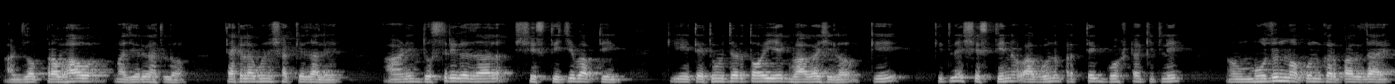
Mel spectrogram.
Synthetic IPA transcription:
a̰ɽ̃id͡zopɾəbʱaʋmad͡ʑʱeɾɡʱat̪lə | t̪jakʰlaɡuːnɕəkjəd͡zalẽ | aɽ̃id̪usɾiɡəd͡zalɕist̪it͡ɕiːbab̚t̪iː | kiːt̪et̪ʰũmiːt̪əɾt̪oiekbʱaɡaɕiləki | kit̪ʰleɕist̪iːnʋʔaɡuːnpɾət̪jek̚ɡoʂʈəkit̪ʰli | mod͡zuːnmapuːnkəɾpakd͡zaj

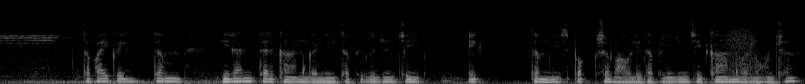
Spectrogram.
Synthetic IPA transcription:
t̪ʌpaĩkoekd̪̥ʌmniɾʌnt̪ʌrkamɡʌrnet̪ʌpaĩkod͡zunt͡sʌ̃ĩek̚ | d̪̥ʌmnispʌkʂʰʌbʱawlet̪ʌpãĩled͡zunt͡sʌ̃ĩkamɡʌrnuɦunt͡sʰʌ

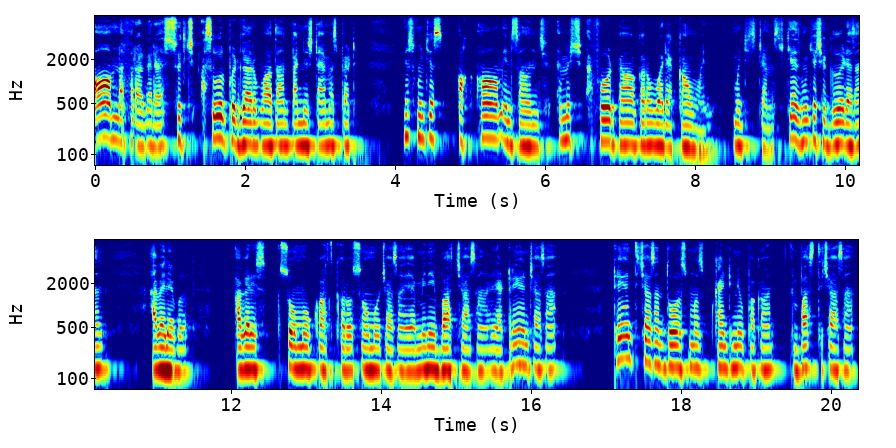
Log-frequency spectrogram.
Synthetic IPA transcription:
aːmnɐfʰɐɾɐɡɐɾɐssut͡ʃʰɐsɨːlpɨʈʰɡɐɾʋaːt̪̬aːnpɐnd͡ʒisʈaːjmɐspʲɛʈʰ | jusmunʲt͡ʃɐs | ɐkʰaːminsaːnt͡ʃʰi̥ɐmit͡ʃɐfəːɖpʲãːkɐɾõːʋɐːɾʲjaːkɐmʋɐnʲ | munʲt͡ʃisʈaːjmɐskʲesmũnt͡ʃɐt͡ʃʰiɡəːɽʲɐs̬aːn | ɐʋeːleːbɨl | ɐɡɐɾissoːmuːkɐt̪ʰkɐɾoːsoːmuːt͡ʃʰaːs̬ãːnjaminiːbɐst͡ʃʰaːsãːnjaʈɾeːnt͡ʃʰaːs̬ãːn | ʈɾeːnt̪i̥t͡ʃʰaːsaːnd̪oːsmɐzkɐɳʈinjuːpɐkaːnbɐst̪it͡ʃʰaːsãːn

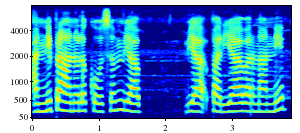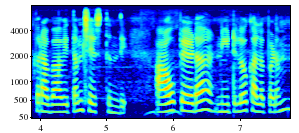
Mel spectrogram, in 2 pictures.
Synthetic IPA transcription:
ɐnːipɾaːɳulɐkɔːsɐmʋjaː | ʋjaːpɐɾjaːʋɐɾɐɳaːnːipɾɐbʱaːʋit̪ɐmt͡ʃe̞ːst̪und̪i | aːwupɛːɽɐniːʈilo̞ːkɐlɐpɐɽɐm

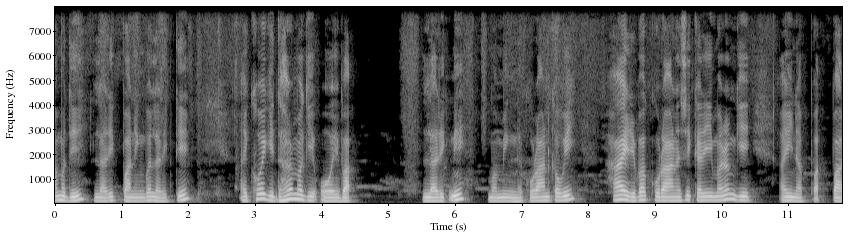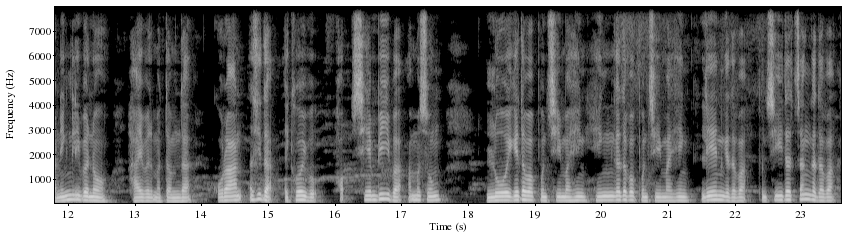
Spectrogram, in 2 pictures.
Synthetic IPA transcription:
ɐmɐdilɐɾik̚paniŋbɐlɐɾik̚te | ɐ̰jkʰojɡidʱɐɾmɐɡiʔojbɐ | lɐɾik̚ni | mɐmiŋnɐkuɾankɐwi | hajɾibɐkuɾanɐs̬ikɐɾimɐɾɐmɡiɐ̰jnɐpaniŋlibɐno | hajbɐmɐtɐmdɐ | kuɾanɐs̬idɐɐjkʰojbu | hsembibɐ̰ʔɐmɐsuŋ | lojɡɐdɐβɐpunsimɐɦiŋhiŋɡɐdɐbɐpunsimɐɦiŋlenɡɐdɐbɐpunsidɐt͡ʃɐŋɡɐdɐbɐ

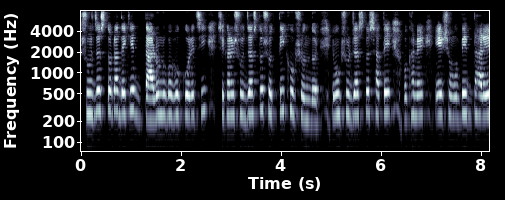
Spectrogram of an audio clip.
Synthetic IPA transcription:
ʃuɾd͡ʑast̪oʈad̪ekʰed̪aɾunupabʱok̚kːoɾet͡ɕʰiʃekʰaneʃuɾd͡ʑast̪oʃot̪ːijkʰubʃund̪oɾeboŋʃuɾd͡ʑast̪oɾʃat̪ʰeokʰaneeɾʃomud̪ʱːiɾd̪ʱaɾe

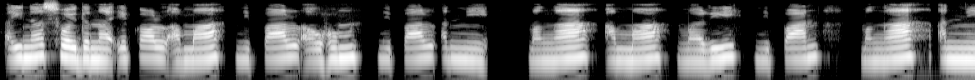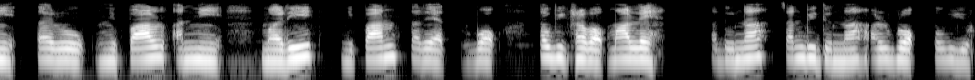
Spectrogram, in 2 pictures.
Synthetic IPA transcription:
ajnasojdanaʔekɔlamanipalawɦumnipalɐni | maŋaːmamɐɾinipan | maŋaːnitaɾuk̚nipalɐni | mɐɾi | nipantaɾet̚bɔk̚ | tawbikʰɾaβak̚male | adunat͡ʃanbidunaːlbɔk̚tawbiju

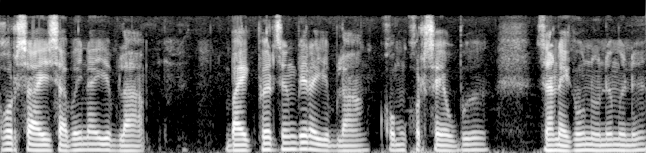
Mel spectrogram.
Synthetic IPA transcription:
kʰɔɾsajsabɯjnajɯbla | bajk̚pʰɯɾzɯŋbeɾajɯblakʰɔmkʰɔɾsajawbɯzanajɡɯwnunɯmɯnɯ

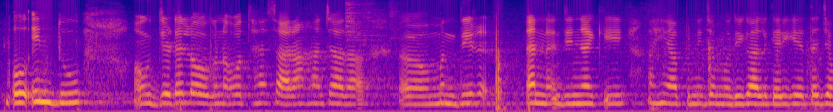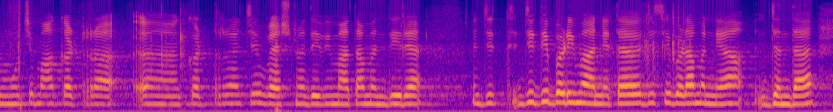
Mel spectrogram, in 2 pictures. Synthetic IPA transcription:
oːʔɪnd̪uː | d͡ʒeːɽeːloːɡnot̪ʰːɛ̃ːsaːɾãːɦãːd͡ʒjaːd̪aː | mənd̪əɾ | ɦənd͡ʒɪjãːkɪ | əɦĩːapniːd͡ʒəmːũːd̪iːɡəlkəɾiːeːt̪eːd͡ʒəmːũːt͡ʃmãːkəʈɾa | kəʈɾaːt͡ʃʋɛːsnõːd̪eːʋiːmãːt̪aːmənd̪əɾɛː | d͡ʒɪt̪ʰd͡ʒɪd̪iːbəɽiːmaːnjət̪ɛːd͡ʒɪsiːbəɽaːmənjaːd͡ʒənd̪aːɛː

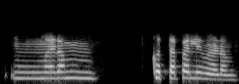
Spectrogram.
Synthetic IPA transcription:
meːɽɐm | kut̪ːɐpːɐlːimeːɽɐm

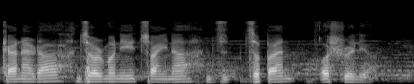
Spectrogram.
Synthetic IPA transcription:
kanaɽad͡zʌrmʌnit͡sajna | d͡zʌpan | ʌsʈrelija

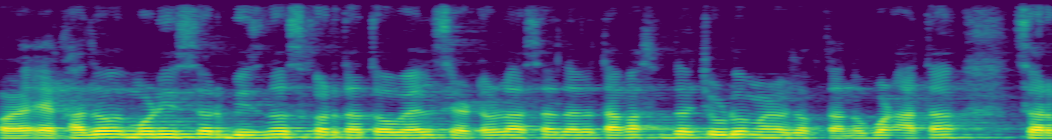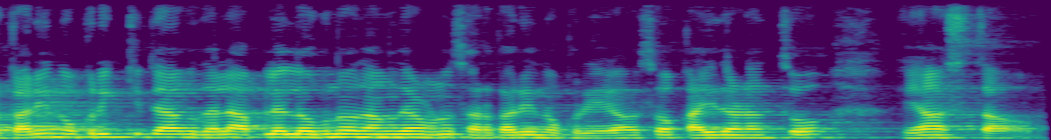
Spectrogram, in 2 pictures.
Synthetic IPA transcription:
pəɳekʰad͡zɔməɽ̃isəɾbid͡znəskəɾt̪at̪ɔʋelseʈəlasat̪alat̪jakasud̪ʱːat͡ɕuɽomiɭaɕək̚t̪anəpəɳat̪ã | səɾkaɾiːnokɾiːkːit̪eakd͡zʱalaaplaləɡnəd͡zãŋɡd͡zam̤əɽ̃uːnsəɾkaɾiːnokɾiːəsɔkaɦiːd͡zaɽ̃ãnt͡sɔ | ɦjãəst̪a

